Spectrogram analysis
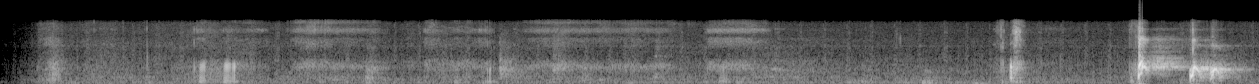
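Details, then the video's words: Pug named Bruno, a pet dog asleep indoors, snoring with raspy wheezing breaths in a steady run, then a few louder snorts and sniffs near the end in a small quiet room. "MY FUNNY PUG BRUNO SNORING"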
